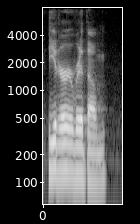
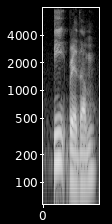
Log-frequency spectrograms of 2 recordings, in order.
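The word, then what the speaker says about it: Theatrhythm: I think that's the way the problem is that you are saying theater and anyway, like you're pronouncing the R twice in Theater Rhythm and they've mashed it into one word. So it should be Theat Rhythm.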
